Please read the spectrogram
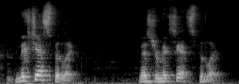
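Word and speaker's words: Mxyzptlk: and corrects him on the pronunciation of his name, and says that it is saying these four words is how you say his name, and it's Mr. Mix, Yes, Spit, Lick.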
